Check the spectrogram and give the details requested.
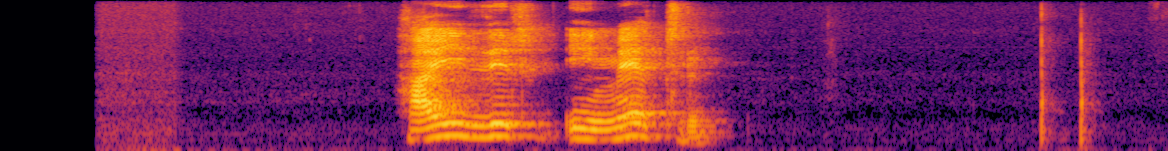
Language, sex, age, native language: Icelandic, female, 60-69, Icelandic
